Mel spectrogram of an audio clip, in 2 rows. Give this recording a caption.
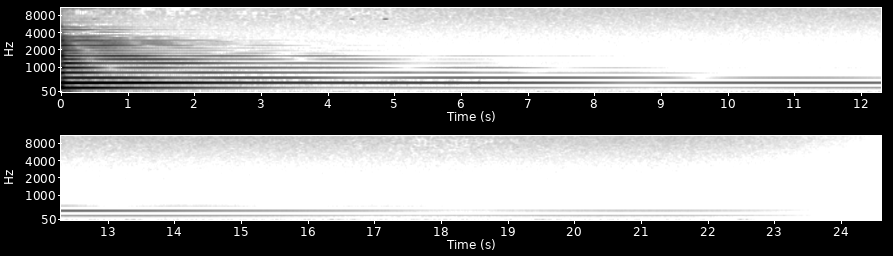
upright choiseul piano multisample recorded using zoom H4n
